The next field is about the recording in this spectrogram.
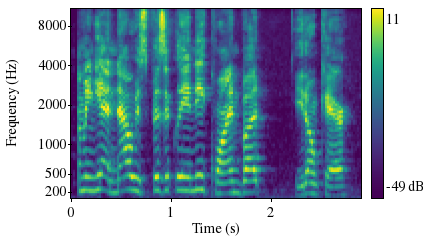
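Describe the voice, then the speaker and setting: A man's voice: high-pitched, quick pace, sharp tone. A man hosting a scripted review, narrating in a wry way with jokey asides. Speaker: fan fiction reviewer, host.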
